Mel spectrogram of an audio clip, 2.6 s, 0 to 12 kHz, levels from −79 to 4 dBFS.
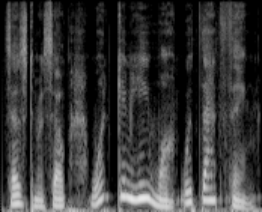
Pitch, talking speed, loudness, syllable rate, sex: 150 Hz, 250 wpm, -15 LUFS, 5.1 syllables/s, male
